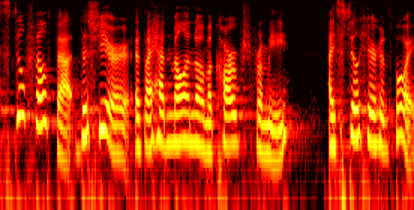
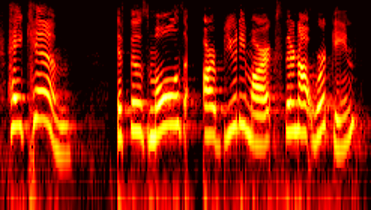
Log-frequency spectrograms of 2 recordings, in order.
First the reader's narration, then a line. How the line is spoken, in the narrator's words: he just yelled out randomly, he said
